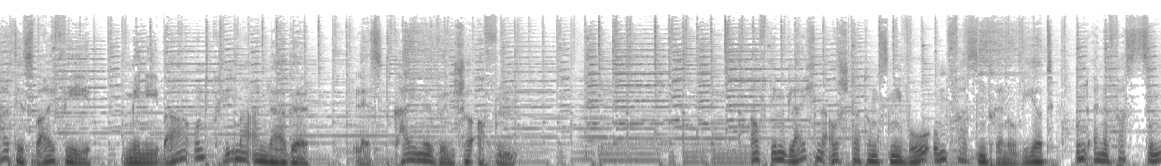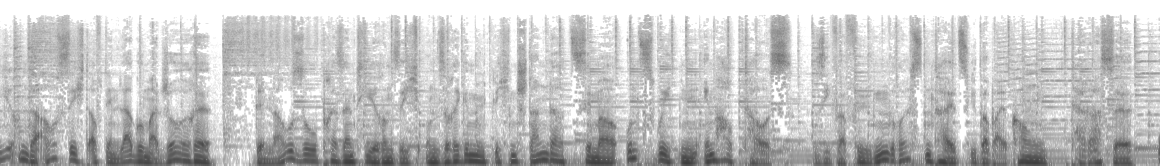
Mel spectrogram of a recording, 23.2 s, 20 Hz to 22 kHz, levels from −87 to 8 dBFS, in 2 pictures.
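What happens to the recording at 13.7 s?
Nothing goes wrong at 13.7 s; the audio there is intact, with no dropout, click or other fault.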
